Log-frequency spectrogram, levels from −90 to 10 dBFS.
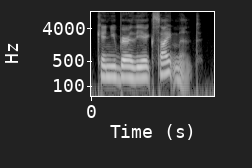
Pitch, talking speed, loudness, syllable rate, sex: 180 Hz, 195 wpm, -16 LUFS, 6.2 syllables/s, female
